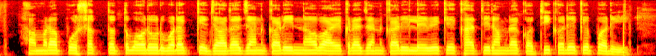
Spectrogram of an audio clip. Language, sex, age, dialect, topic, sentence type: Magahi, male, 25-30, Western, agriculture, question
